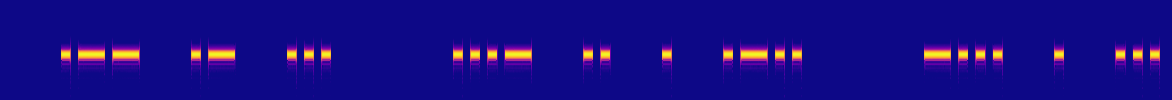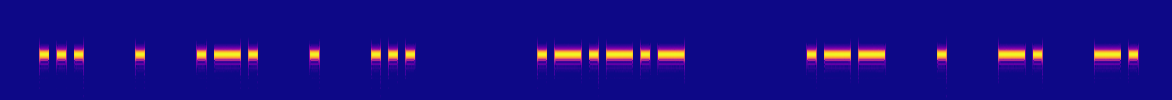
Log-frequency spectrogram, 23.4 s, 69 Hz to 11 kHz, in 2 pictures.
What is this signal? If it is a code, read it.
Morse code, heard as a keyed tone, about 14 wpm, spaced as for 10 wpm, 700 Hz. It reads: WAS VIEL BESSERES. WENN
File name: Morsekurs / Witze / Witz 25. Dezember, 50 F70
